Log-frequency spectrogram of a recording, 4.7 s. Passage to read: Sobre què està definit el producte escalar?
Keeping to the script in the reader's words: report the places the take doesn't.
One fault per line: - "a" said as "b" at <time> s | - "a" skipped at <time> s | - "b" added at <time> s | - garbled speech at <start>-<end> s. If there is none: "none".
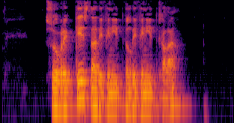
- "producte" said as "definit" at 2.7 s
